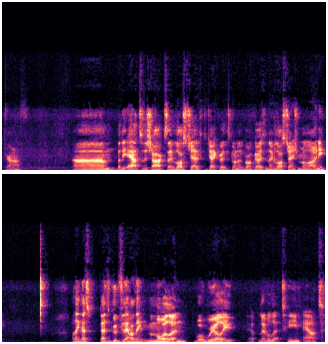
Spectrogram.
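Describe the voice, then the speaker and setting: A man's voice: mid-range voice, normal speed, sharp tone. A young Australian man talking casually about rugby league in his own vlog, rambling and hesitant with lots of ums and restarts. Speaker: sports vlogger.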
